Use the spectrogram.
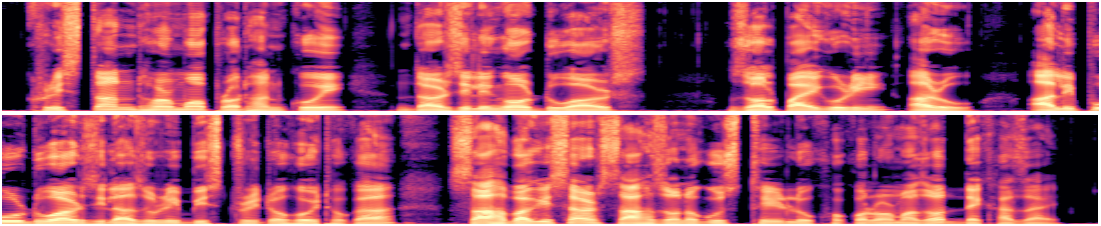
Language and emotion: Assamese, neutral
